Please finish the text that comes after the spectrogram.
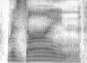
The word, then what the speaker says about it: resign: 사직하다, 물러나다라는 뜻인데 resign, R-E-S-I-G-N, sign 아니고요. resign 이렇게 발음합니다. 자, 그 다음에 grow more prominent.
